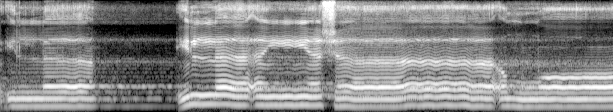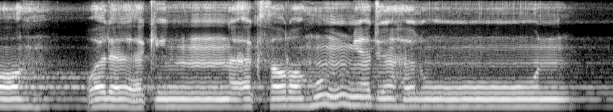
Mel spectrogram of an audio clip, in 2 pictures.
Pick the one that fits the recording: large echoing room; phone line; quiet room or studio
large echoing room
